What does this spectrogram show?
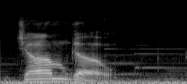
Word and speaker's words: Jumgo: All right, that's spelled just like that, Jumgo.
